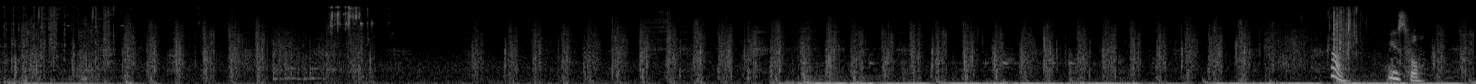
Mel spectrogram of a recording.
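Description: Footsteps run quickly through rustling grass.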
